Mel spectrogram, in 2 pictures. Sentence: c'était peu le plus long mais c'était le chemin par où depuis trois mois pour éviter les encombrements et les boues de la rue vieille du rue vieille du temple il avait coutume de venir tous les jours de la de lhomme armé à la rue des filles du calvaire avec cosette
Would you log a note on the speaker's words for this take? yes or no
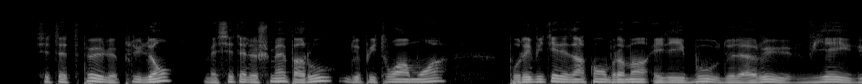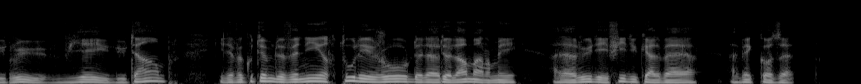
no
